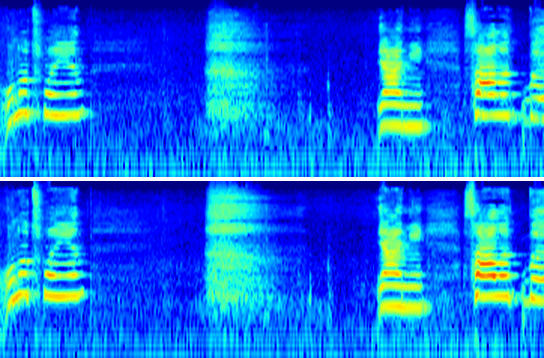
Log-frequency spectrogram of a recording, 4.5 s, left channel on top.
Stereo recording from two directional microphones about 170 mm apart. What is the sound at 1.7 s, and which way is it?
Snort, 45° right (ahead or behind).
